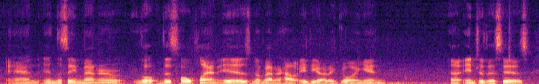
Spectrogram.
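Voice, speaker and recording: A man's voice: medium pitch, steady tone, a little fast, a little mellow. Man narrating horror over background noise. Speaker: playthrough host. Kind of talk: dramatic read-aloud narration of a horror game.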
